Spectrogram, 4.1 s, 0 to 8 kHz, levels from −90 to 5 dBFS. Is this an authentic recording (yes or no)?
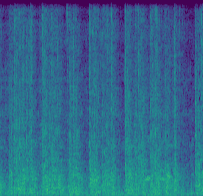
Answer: no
